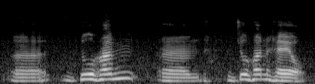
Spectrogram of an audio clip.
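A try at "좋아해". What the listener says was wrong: না, নিয়ন কোথায় আসলো? নিয়ন তো নাই। হ্যাঁ, এক হচ্ছে এটা। 2 নম্বর বিষয় ছিল হিয়তের পরে স্বরবর্ণ ইয়ং আসলে হিয়তের উচ্চারণ হয় না, হিয়ত এখানে অমিটেড থাকবে। কি হয়ে যাবে? জোয়া হ্যায়।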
